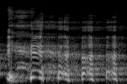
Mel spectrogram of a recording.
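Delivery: high loud laugh. Real, not acted. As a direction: bursts out laughing. Laughs at own retort.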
